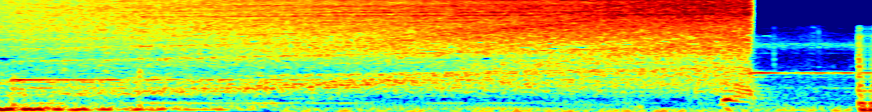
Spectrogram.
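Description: A hissing white-noise sweep, a build-up effect in the background music, rising and growing louder, then cutting off suddenly near the end.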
